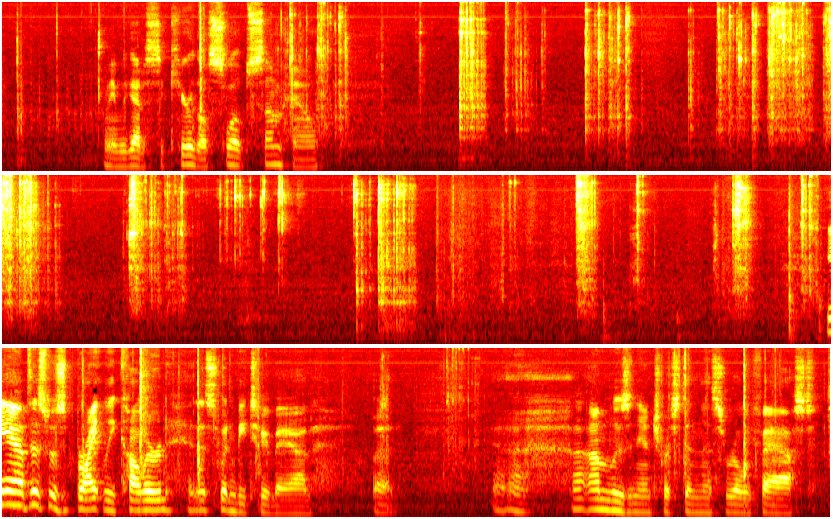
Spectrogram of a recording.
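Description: Plastic toy bricks click and clatter as they are handled.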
